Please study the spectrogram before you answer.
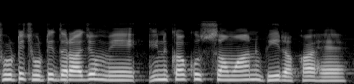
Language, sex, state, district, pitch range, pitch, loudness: Hindi, male, Uttar Pradesh, Shamli, 195-230 Hz, 210 Hz, -15 LUFS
